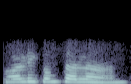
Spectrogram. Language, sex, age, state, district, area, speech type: Kashmiri, female, 30-45, Jammu and Kashmir, Budgam, rural, conversation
